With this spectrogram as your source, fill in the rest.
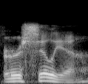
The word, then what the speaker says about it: Ersilia: that she is senator ursilia melkar indeed all right celia i always want to spell that with a you why because it's ur cilia that's right that makes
